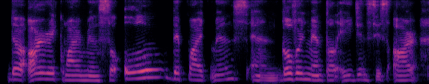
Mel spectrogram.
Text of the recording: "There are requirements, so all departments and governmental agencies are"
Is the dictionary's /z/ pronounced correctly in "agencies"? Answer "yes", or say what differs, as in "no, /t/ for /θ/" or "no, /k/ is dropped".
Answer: no, /s/ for /z/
